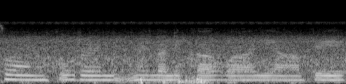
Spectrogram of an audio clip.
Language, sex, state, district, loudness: Hindi, female, Haryana, Jhajjar, -17 LUFS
